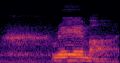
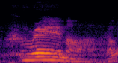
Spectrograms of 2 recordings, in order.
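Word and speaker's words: ῥῆμα: 앞에 히읗을 붙인다. 이 히읗이라는 거는 목구멍 소리라고 합니다. 어디에서 나오는 소리냐? 목에서 나오는 소리란 말이죠. 그러니까 해보십시오. 그죠? 그러니까 계속 되죠, 그죠? 그래서 히읗을 붙이는 겁니다. 그래서 흐레마 이렇게 흐레마라고 발음을 합니다.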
